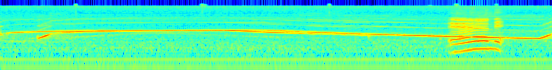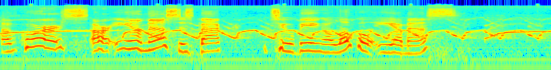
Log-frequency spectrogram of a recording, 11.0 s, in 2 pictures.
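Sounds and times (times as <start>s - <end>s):
Castro County Fire Department tanker truck siren: 0.0s - 11.0s
low steady engine hum: 0.0s - 11.0s
speech: 4.5s - 10.2s.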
